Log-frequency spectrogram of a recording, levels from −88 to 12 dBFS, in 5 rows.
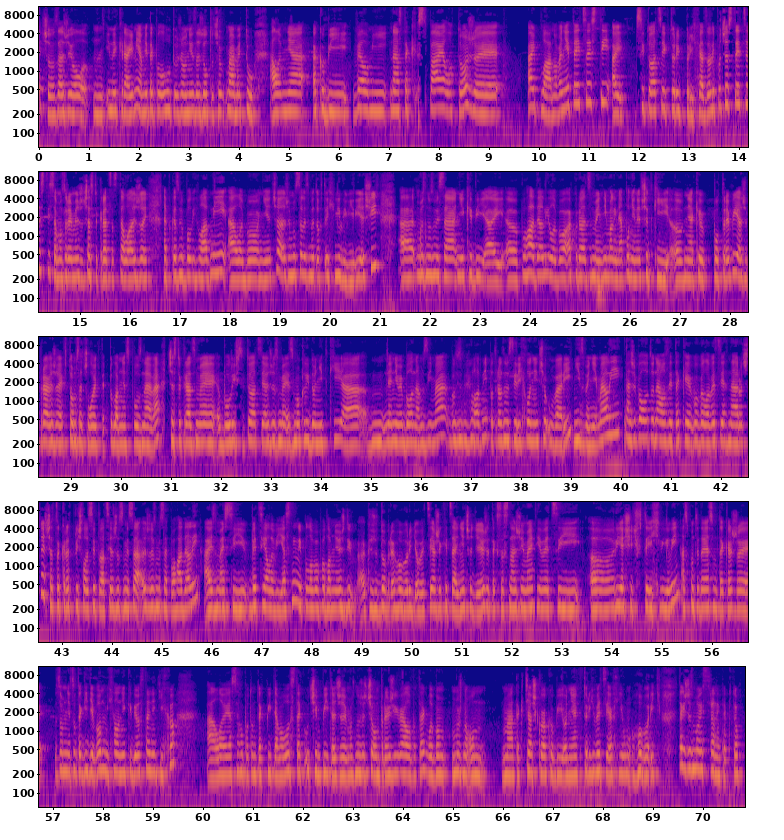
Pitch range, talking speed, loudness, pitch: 200-225 Hz, 185 wpm, -26 LUFS, 210 Hz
